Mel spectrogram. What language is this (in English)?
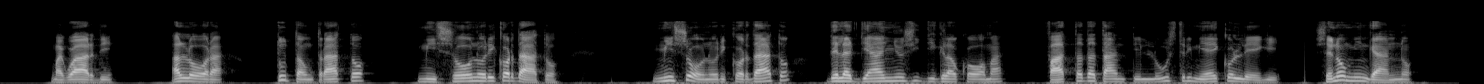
Italian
